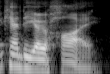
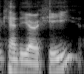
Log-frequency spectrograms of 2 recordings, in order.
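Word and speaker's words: Kandiyohi: but someone said like just imagine it's high as in you'd have to be high to believe anything Rada says and you'll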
